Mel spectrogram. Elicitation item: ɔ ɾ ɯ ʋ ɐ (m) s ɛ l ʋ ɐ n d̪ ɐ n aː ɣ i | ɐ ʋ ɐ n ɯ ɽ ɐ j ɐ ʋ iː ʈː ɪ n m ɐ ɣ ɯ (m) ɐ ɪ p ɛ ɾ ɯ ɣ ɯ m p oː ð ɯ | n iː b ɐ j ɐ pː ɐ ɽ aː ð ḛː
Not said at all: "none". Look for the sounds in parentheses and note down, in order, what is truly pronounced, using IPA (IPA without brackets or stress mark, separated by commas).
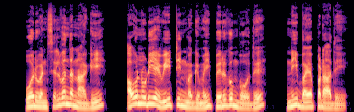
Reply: n, m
